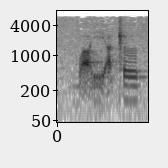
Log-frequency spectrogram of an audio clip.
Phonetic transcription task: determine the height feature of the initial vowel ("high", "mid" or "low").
low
